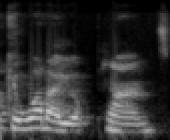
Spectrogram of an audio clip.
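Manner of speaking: ordinary talk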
